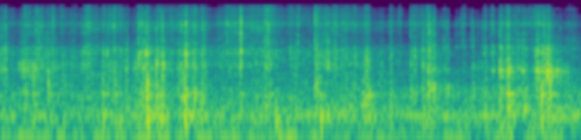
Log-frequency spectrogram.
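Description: Cardboard rustles and flaps as a box is opened.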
